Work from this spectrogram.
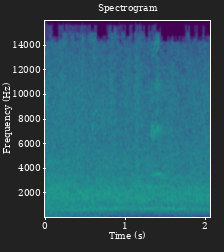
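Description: Steady roar of a German crowd at a EuroBasket 2022 basketball game against Slovenia, cheering and applauding a made free throw, a dense continuous wash of noise with no pauses.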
